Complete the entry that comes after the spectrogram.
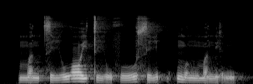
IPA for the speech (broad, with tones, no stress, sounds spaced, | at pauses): m ɐ˨ n t͡s iː˨˥ w ɔː˥ j t̪ iː˨˩ w f uː˨˥ s iː˨˥ t̚ ɪ˥ k̚ m ʊ˨ ŋ m ɐ˨ n j ɪ˨˩ ŋ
